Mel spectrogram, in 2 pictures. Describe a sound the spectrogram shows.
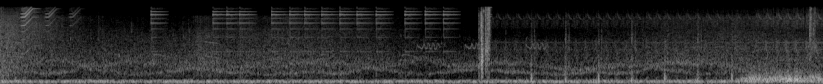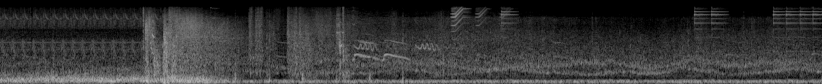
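Short electronic beeps click as menu items are scrolled.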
